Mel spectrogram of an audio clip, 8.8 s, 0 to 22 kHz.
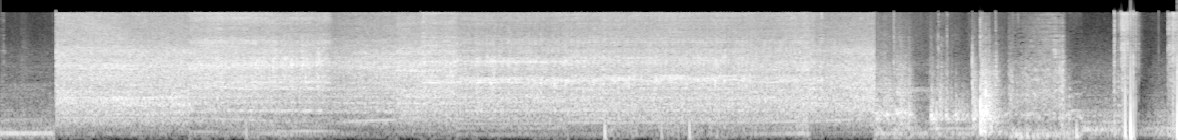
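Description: A wooden handle for a RURIS 731k motocultivator being cut with a saw, a loud steady rasping that runs for about six seconds, then breaks into scattered knocks and scrapes as the cut finishes.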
